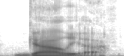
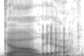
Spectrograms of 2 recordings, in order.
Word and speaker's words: Galia: Theodora that's her name I've been saying it wrong Galia okay Galia okay there we go that's how you're supposed to say it coming close to the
